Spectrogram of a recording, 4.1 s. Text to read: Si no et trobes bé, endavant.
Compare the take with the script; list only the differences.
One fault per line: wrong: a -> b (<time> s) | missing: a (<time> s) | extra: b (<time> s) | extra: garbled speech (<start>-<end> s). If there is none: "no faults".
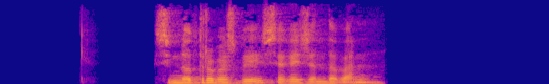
extra: segueix (2.1 s)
